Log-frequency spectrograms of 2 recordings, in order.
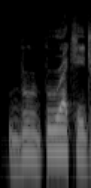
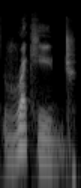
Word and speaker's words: wreckage: You don't say wreckage, but wreckage. This is wreckage. With the accent on wreckage.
